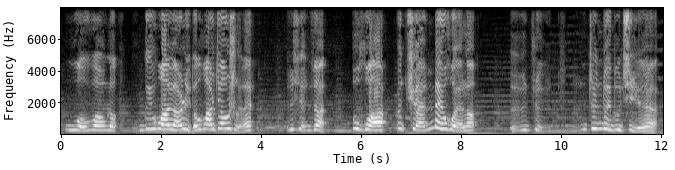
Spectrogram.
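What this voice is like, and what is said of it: Trembling voice. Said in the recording (Chinese): “富兰克林用颤抖的声音说”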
